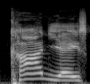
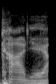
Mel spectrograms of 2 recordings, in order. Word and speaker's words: Kanye: it is true, because Kanye's claimed that, I mispronounced his name. I said Kanye. I'm sorry. It's Kanye.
